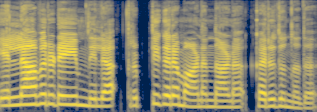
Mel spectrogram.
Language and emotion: Malayalam, neutral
